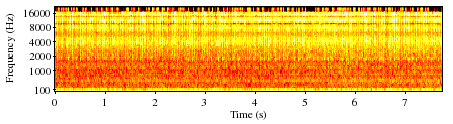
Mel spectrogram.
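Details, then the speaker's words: Wife's Lincoln MKC 2.0L EcoBoost turbo, oil slightly low, idling with the oil filler cap off. Steady idle with a low chuffing pulse, no knock. Oil blows out the filler, unlike a Silverado that sucked air in. Owner suspects blow-by and a failing engine. "good but it's blowing oil everywhere whenever I instead of having positive I maybe backwards on that I think positive crank case pressure is pulling it out pushing it out"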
